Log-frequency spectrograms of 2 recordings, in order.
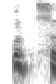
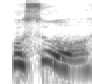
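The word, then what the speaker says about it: くつ: তো দেখেন যদি আমরা ইংরেজিটাই পড়ি, KUTSU, কুৎসু, তাই না? তো এটাও একেবারে জাপানি ভাষায় সেম জিনিস, কুৎসুই হবে, কুৎসু। তার মানে এই সুটা কুসু এরকম হবে না, কিন্তু এটা কুৎসু হবে। এই টিটা তখন উচ্চারণের মধ্যে চলে আসবে।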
